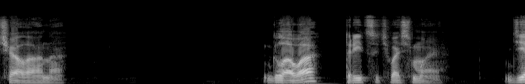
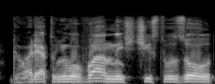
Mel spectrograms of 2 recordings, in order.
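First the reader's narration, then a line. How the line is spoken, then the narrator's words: Excited exclamation. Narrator (Russian): воскликнул один из грабителей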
